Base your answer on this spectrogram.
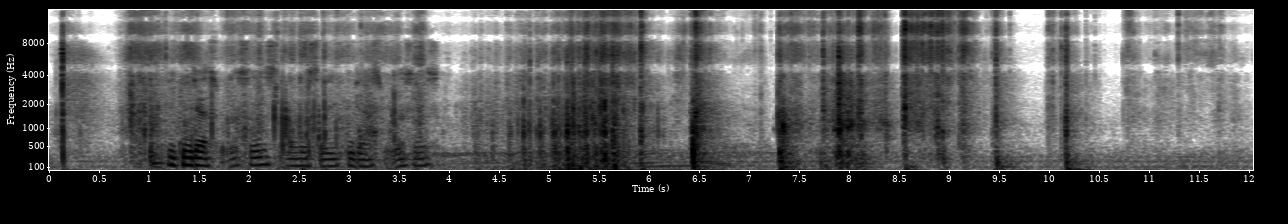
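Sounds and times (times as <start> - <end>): packaging rustling and crackling: 0.7 - 10.1.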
